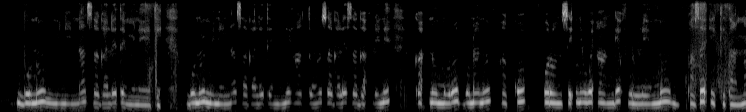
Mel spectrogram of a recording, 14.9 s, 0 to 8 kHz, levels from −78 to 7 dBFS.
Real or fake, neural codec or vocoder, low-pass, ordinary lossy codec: real; none; 7.2 kHz; Opus, 24 kbps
